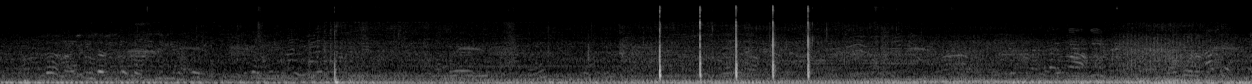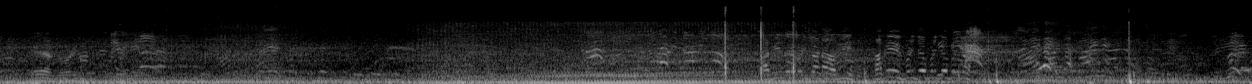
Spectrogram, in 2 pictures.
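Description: Young players shout to each other from across an open field.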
